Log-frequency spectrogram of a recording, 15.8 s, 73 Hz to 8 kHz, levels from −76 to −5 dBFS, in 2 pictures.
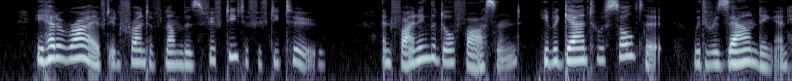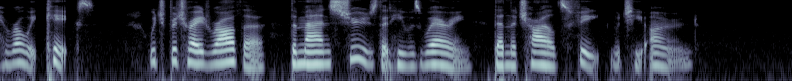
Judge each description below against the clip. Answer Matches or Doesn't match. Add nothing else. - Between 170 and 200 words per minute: Doesn't match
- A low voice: Doesn't match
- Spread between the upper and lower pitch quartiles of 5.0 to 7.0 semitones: Doesn't match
